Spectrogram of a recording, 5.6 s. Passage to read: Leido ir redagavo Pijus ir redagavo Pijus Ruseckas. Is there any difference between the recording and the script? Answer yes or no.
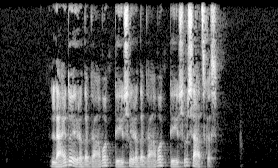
no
